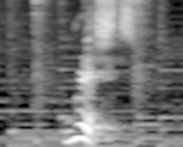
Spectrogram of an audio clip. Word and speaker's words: wrist: The rule, W is silent when it comes before R. Why? Well, this one has Germanic roots. We used to say the W and English speakers dropped it because R was strong enough on its own. You know these ones. They're very common. Right. Wrong. Wrist. Memory trick. Waits in silence. R does the talking.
